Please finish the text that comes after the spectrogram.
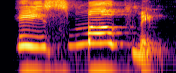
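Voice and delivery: high, drawn-out exclamation; animated retelling. Retold or imitated. Telling how he got hit, animated retelling. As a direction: stretch it out high, mock-dramatic.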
